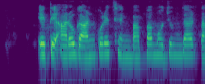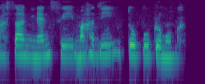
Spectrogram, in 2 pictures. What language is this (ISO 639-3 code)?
ben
